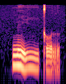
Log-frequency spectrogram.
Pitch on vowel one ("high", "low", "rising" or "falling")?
falling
